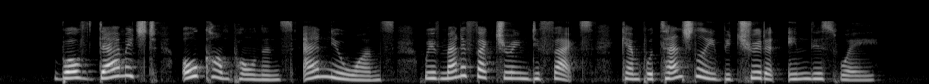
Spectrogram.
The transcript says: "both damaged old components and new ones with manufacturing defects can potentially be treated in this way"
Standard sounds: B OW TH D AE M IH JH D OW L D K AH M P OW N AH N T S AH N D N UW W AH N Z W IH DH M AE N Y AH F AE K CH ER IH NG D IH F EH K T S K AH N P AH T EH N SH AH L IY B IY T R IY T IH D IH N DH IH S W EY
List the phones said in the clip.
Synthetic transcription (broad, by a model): B OW TH D AE M IH JH D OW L K AH M P OW N AH N T S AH N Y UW W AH N S W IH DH M AE N Y AH F AE K CH ER IH NG D IH F EH K T S K AH N P AH T EH N SH AH L IY B IY T R IY T IH D IH N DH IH S W EY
